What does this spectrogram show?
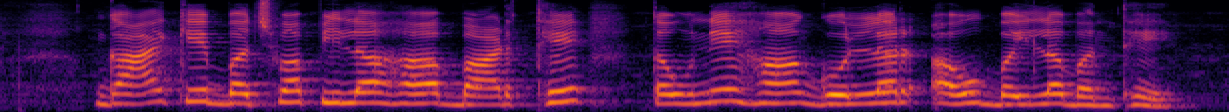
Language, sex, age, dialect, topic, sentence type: Chhattisgarhi, female, 51-55, Western/Budati/Khatahi, agriculture, statement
